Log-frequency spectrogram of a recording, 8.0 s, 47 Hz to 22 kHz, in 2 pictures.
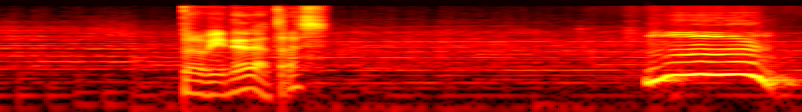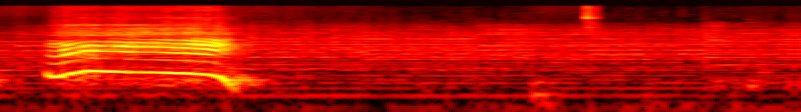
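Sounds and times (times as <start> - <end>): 
speech: 1.0 - 1.8, 3.2 - 4.5
muffled moaning voice: 3.2 - 5.4.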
